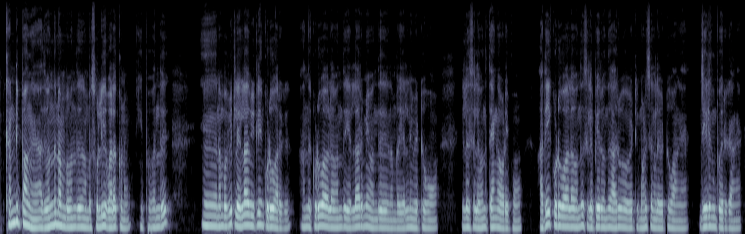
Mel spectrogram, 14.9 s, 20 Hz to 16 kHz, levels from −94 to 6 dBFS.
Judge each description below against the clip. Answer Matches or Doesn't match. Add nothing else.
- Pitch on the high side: Doesn't match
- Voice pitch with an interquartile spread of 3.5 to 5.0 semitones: Doesn't match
